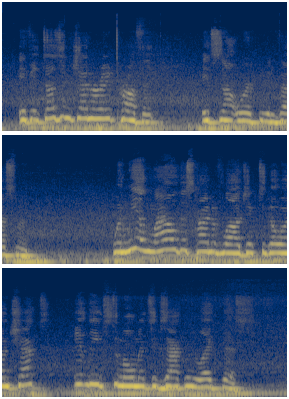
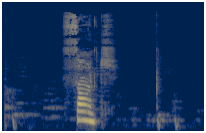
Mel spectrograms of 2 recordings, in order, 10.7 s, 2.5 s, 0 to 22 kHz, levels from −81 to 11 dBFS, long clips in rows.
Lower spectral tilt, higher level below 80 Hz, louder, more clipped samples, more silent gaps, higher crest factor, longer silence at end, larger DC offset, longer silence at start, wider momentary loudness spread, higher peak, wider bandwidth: first, -9 dB/octave vs -3.5 dB/octave; first, -24 dBFS vs -68 dBFS; first, -14 LUFS vs -18 LUFS; neither; neither; second, 14 dB vs 22 dB; second, 0 s vs 0.55 s; neither; second, 0 s vs 0.15 s; second, 13 LU vs 27 LU; about the same, 0 dBFS vs -2 dBFS; second, 9.8 kHz vs 16.5 kHz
